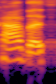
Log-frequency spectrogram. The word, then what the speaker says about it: KABAS: I've been saying Kbas for years. I like that power. So, I'll take it. Kabas is good.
